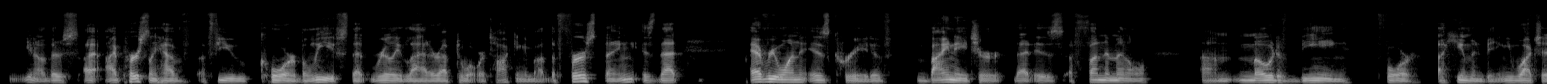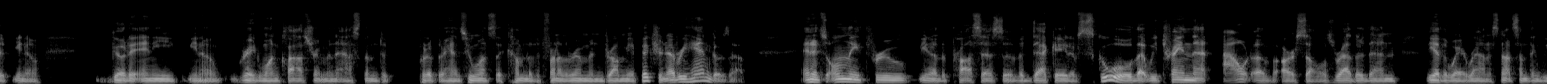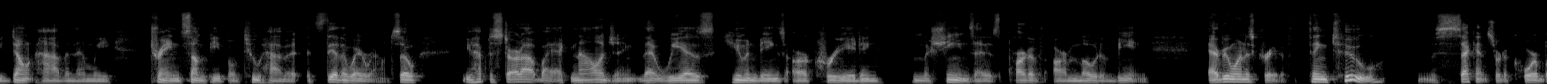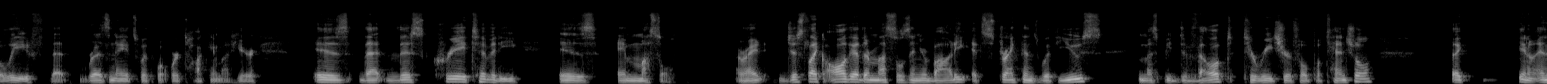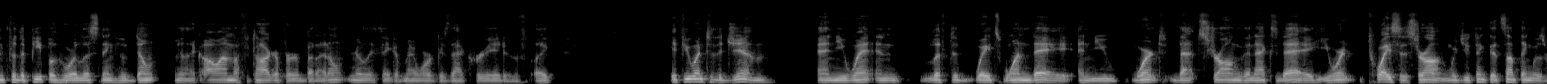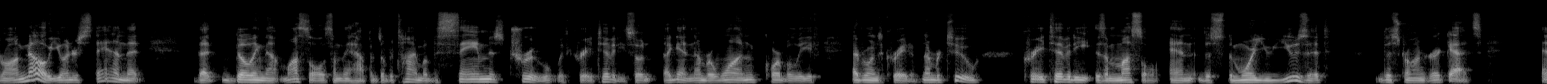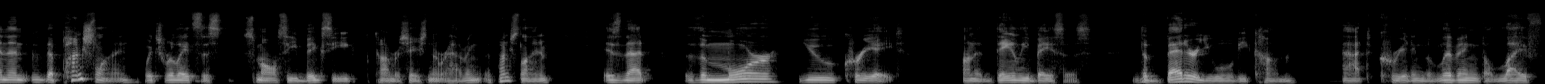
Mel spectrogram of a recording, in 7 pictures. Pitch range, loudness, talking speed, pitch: 85-105 Hz, -30 LUFS, 195 wpm, 95 Hz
